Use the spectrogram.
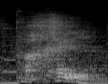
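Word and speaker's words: רחל: As you can recall, the A and the E are pronounced as A and E in Hebrew in this case. And indeed, in Hebrew, Rachel is Rachel.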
